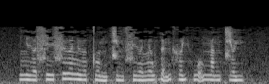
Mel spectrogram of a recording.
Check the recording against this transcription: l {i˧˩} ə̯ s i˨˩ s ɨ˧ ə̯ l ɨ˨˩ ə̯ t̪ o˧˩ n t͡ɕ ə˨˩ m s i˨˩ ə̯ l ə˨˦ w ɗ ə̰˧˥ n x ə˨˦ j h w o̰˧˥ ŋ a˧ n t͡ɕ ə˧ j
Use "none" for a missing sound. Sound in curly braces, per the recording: i˧˩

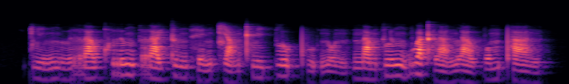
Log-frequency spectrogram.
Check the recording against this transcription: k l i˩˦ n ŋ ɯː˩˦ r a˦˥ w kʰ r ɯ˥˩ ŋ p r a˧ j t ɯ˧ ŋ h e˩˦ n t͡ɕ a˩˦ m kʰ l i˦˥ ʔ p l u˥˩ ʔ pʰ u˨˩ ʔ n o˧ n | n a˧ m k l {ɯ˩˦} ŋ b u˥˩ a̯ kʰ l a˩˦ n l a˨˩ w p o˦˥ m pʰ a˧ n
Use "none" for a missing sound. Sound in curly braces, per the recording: ɯ˥˩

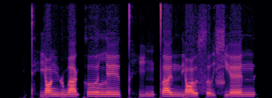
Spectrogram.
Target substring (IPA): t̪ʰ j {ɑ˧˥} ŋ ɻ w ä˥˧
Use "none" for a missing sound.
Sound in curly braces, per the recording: ɑ˥˧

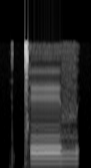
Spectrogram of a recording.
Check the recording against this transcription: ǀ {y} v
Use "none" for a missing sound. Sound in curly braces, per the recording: e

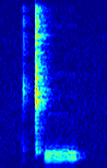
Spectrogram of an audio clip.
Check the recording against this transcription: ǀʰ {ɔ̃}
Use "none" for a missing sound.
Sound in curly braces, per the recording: ɔ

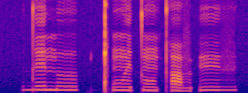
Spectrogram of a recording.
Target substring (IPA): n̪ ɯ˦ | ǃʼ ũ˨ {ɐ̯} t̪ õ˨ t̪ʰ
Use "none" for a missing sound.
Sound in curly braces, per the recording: e̯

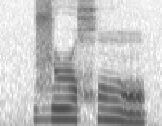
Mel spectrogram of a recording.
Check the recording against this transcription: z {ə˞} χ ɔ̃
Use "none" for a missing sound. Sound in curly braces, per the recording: ə˞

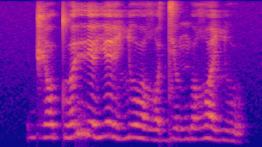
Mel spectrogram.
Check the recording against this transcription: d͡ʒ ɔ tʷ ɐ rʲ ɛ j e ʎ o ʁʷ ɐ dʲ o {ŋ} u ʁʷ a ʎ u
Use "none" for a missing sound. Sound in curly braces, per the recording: ŋ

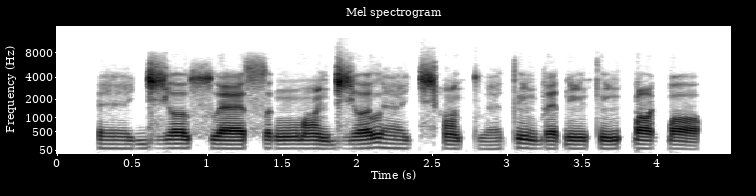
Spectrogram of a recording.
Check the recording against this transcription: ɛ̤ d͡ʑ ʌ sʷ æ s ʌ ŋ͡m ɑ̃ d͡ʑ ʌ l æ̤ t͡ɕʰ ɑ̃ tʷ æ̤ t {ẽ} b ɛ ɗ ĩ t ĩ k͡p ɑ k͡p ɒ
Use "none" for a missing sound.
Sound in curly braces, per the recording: ĩ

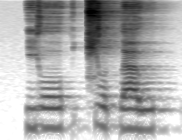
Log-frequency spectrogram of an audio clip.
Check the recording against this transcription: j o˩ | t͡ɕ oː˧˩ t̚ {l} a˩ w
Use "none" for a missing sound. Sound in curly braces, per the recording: l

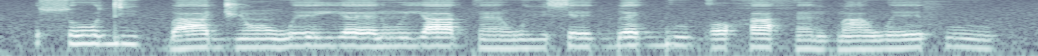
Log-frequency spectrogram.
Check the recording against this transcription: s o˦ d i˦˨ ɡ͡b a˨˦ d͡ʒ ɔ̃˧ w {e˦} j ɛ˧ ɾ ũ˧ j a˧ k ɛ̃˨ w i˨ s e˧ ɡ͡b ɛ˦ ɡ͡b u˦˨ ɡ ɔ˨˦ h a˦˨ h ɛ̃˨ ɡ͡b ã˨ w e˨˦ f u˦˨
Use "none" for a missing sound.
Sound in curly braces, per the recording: e˦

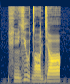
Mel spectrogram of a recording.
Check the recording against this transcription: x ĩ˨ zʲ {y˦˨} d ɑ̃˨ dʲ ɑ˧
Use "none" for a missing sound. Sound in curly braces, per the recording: u˦˨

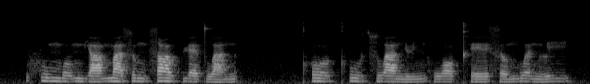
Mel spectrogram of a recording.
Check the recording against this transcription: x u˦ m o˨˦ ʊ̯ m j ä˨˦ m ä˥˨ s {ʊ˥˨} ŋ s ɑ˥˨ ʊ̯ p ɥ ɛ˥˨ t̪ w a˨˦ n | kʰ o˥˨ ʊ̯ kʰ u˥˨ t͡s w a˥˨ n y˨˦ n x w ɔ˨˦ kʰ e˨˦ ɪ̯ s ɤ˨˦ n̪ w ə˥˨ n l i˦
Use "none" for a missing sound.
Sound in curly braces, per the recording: ʊ˥˨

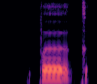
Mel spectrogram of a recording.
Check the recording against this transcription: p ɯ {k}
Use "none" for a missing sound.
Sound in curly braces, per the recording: k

